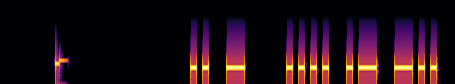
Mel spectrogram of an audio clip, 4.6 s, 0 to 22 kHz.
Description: Morse code, heard as a keyed tone, about 20 wpm, 700 Hz. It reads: IT HAD
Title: Sets of 5 Words Encore2 20wpm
